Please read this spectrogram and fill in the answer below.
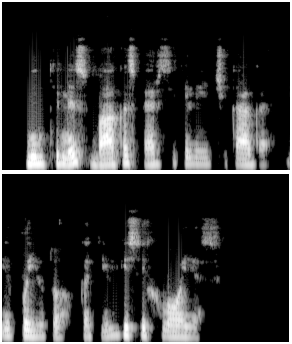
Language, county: Lithuanian, Vilnius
